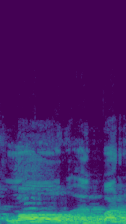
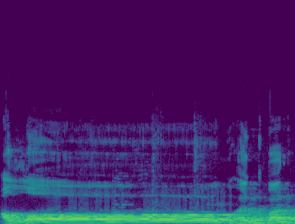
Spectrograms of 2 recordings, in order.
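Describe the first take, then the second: First: The phrase is said quickly and finished early. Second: The phrase is said more slowly and drawn out. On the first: The words finish before the movement does. The speaker calls it wrong. "ini kan lebih cepat, lebih cepat takbirnya" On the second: The words last as long as the movement. The speaker calls it right. "itu aja takbirnya"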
